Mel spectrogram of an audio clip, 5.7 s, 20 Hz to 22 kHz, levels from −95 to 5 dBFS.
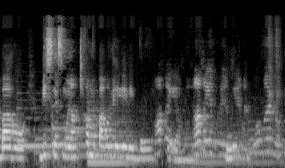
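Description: No faults can be heard.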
